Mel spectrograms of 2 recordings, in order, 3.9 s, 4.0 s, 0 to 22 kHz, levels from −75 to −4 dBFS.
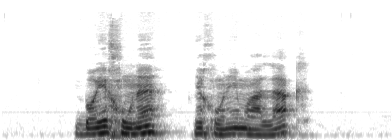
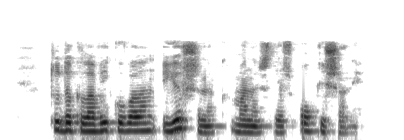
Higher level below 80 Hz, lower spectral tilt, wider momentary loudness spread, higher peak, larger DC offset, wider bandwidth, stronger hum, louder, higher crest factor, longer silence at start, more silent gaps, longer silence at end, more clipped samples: first, -50 dBFS vs -58 dBFS; first, -8 dB/octave vs -4.5 dB/octave; about the same, 10 LU vs 8 LU; about the same, -2 dBFS vs -2 dBFS; neither; first, 14 kHz vs 7.8 kHz; neither; about the same, -17 LUFS vs -19 LUFS; about the same, 16 dB vs 16 dB; first, 0.75 s vs 0.5 s; neither; first, 0.85 s vs 0.45 s; neither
